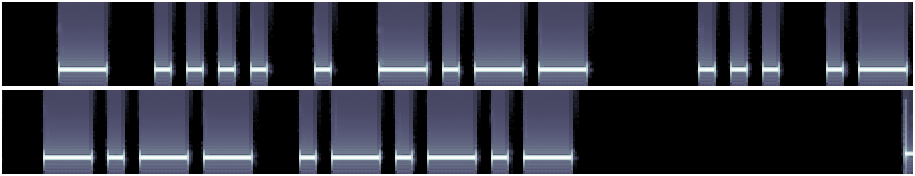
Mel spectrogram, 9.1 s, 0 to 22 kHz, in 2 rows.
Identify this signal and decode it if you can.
Morse code, heard as a keyed tone, about 15 wpm, 700 Hz. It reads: THEY SAY.
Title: Sentences from Top 1000 Words - Review Part 1 - 15wpm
